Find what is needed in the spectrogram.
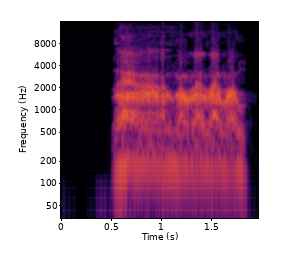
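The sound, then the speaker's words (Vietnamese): A towering giant ape-like beast lets out a deep, guttural roar, one sustained growling cry lasting over a second with a slight wavering throb, loud and alone before it cuts off. “Con quái thú gầm lên”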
